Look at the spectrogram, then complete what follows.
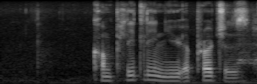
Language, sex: English, male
